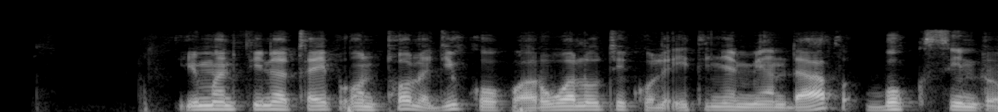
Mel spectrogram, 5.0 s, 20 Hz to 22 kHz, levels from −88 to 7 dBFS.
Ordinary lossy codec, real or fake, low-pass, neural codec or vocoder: none; fake; 7.2 kHz; codec, 44.1 kHz, 7.8 kbps, Pupu-Codec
